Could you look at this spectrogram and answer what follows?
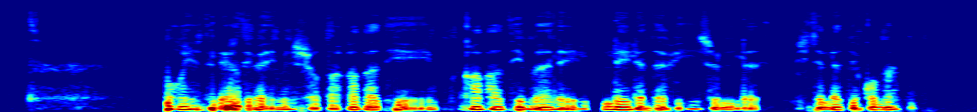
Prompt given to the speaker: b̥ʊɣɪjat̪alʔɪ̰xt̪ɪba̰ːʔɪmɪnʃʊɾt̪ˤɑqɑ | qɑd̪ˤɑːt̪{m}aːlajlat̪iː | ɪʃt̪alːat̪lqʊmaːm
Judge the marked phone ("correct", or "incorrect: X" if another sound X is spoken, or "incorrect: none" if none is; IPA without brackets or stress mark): correct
